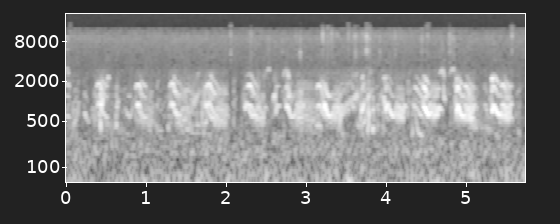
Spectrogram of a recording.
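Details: See-see partridge, known locally as kabgi zirak, giving a steady series of looping, squeaky whistled notes about twice per second, with fainter overlapping chatter behind.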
